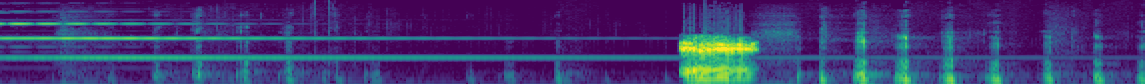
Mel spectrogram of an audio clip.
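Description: A bell is rung at the mention of Tyson Chandler, ringing out with a sustained, slowly fading tone, then a sharp loud burst cuts in, followed by rhythmic bursts of laughter.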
